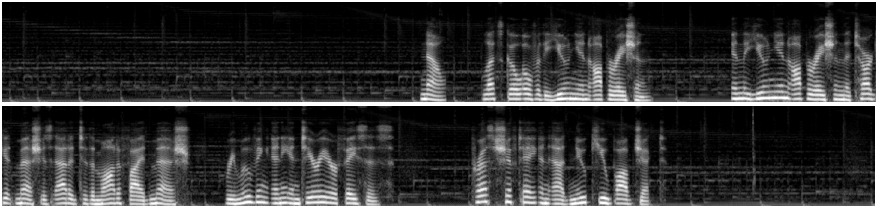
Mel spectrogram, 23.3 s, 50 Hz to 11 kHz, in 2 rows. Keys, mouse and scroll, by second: 3.3-3.7 scroll down 3, 3.7-4.7 scroll up 3, 4.1 middle click, 20.4 shift+a.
